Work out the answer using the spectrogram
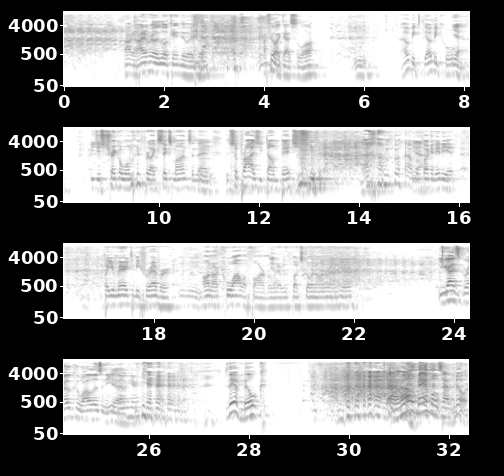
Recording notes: Brisbane (Live Show)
